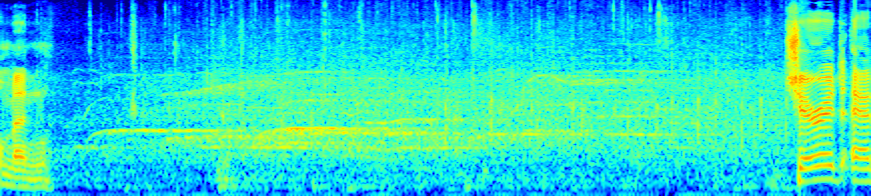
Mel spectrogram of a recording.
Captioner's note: attendees cheering and applauding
